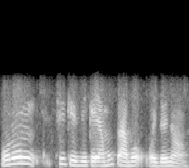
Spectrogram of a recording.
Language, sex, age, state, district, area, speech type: Manipuri, female, 60+, Manipur, Kangpokpi, urban, conversation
